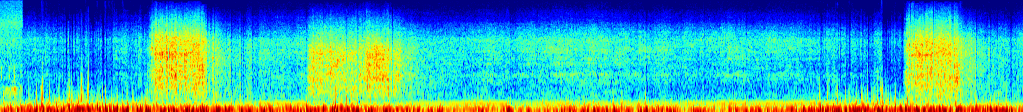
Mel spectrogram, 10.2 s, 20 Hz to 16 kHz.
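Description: Pad microphone ambience beside a fuelled Falcon 9 rocket venting liquid-oxygen boil-off: a steady low rumble with a faint hum, broken by three short hissing bursts, about a second and a half in, about three seconds in and near the end.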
